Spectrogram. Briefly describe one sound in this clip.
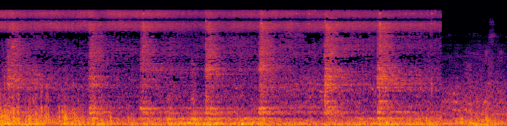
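A steam locomotive hisses steadily close by.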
